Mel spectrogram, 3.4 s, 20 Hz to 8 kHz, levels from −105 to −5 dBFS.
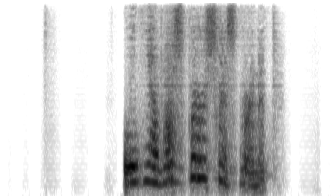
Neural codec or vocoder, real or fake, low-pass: codec, 44.1 kHz, 0.9 kbps, DAC; fake; 7.2 kHz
